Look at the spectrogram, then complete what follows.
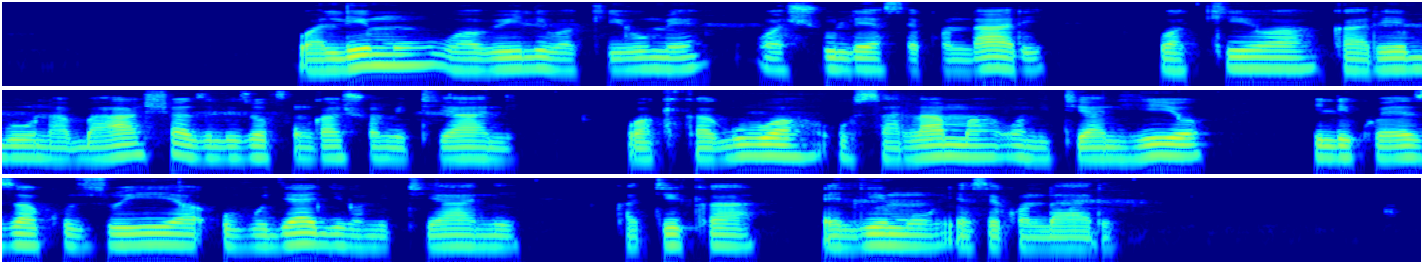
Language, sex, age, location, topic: Swahili, male, 36-49, Dar es Salaam, education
